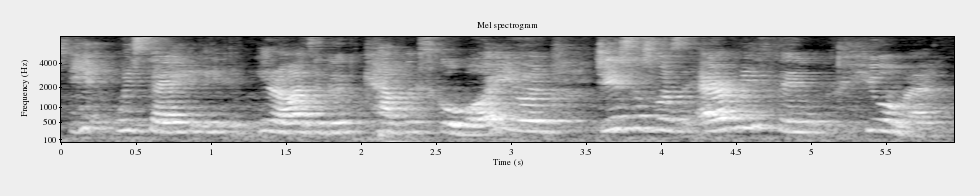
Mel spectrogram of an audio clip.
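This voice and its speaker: Woman author at a reception Q&A, very lively intonation, informal and wandering delivery, strongly reverberant room. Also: sits high, normal speed. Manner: animated, informal thinking aloud in broken phrases. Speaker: author answering audience questions. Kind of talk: casual, digressive question-and-answer talk at a book reception. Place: reception room before a small audience. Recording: echoey room, picked up from far off.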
